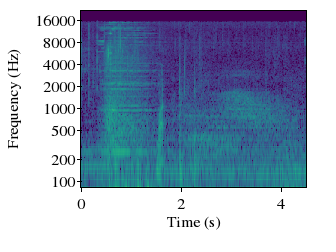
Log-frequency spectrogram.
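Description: Magic spells burst and whoosh in a game fight.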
